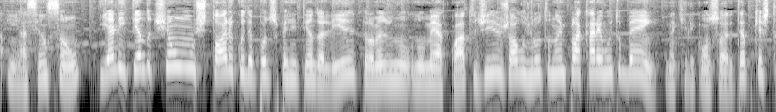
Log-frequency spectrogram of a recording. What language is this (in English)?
Portuguese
